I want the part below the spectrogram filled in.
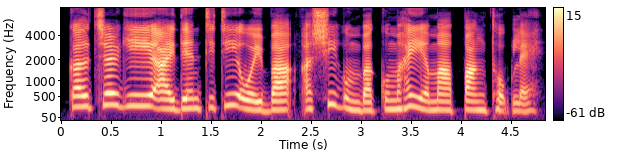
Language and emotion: Manipuri, neutral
